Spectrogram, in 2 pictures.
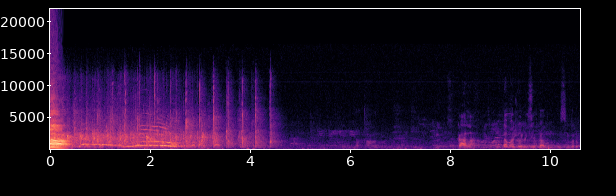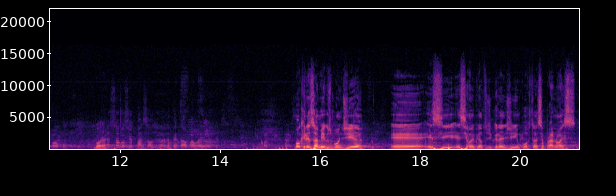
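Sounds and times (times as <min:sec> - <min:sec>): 
audience applause: 0:00.0 - 0:04.6
speech: 0:11.5 - 0:14.1, 0:14.8 - 0:21.1.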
